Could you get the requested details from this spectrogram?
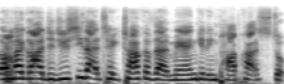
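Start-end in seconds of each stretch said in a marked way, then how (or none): none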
